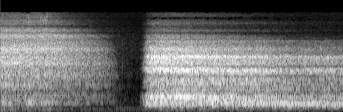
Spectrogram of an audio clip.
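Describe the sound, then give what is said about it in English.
A loud breath drawn in for about a second, a brief pause, then a long airy exhale, with no talking. “And we are here, and we are present, and we are breathing in.”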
